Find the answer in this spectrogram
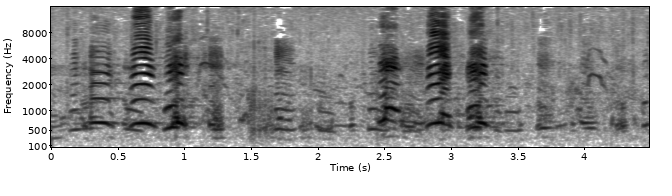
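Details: Whooper swans giving feeding and territorial calls: loud, nasal, trumpeting honks from several birds, overlapping in bursts about every half second, with softer honks between and no other clear sounds.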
